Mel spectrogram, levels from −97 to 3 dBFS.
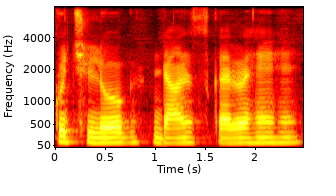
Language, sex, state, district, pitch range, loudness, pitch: Hindi, male, Uttar Pradesh, Lucknow, 105-110 Hz, -18 LUFS, 110 Hz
